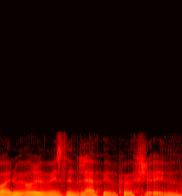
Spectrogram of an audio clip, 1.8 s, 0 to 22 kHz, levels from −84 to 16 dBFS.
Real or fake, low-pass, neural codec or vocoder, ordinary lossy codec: fake; 7.2 kHz; autoencoder, 22.05 kHz, a latent of 192 numbers a frame, VITS, trained on many speakers; none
